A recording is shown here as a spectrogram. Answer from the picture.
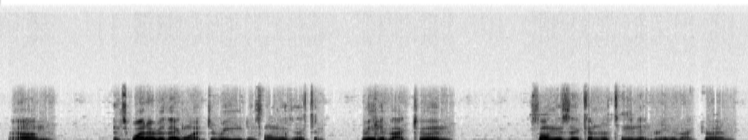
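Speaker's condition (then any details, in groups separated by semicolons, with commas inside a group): Cerebral palsy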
